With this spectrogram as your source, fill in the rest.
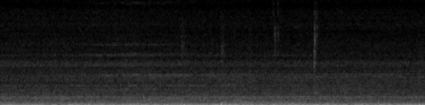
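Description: A tram rolls past on its rails.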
